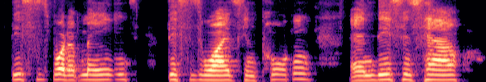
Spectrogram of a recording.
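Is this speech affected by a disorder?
Yes: cerebral palsy, spastic quadriplegia.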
